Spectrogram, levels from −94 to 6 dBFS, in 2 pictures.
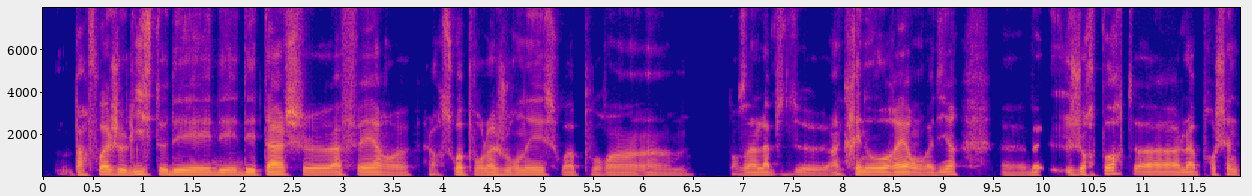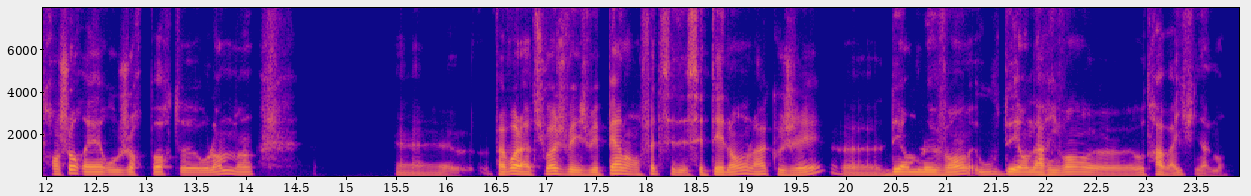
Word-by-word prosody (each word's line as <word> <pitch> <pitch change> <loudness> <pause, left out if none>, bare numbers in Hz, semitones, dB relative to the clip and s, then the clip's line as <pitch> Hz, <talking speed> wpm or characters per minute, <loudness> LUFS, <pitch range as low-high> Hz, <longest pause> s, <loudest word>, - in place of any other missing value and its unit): mmh, - - -20
parfois, 100 +4 +3
je 115 +1 +3
liste 110 0 +1
des 105 -2 +3
des 100 -1 +1
des 110 0 +2
tâches, 110 -1 +5
heu, 100 0 +1
à 100 - +4
faire, 105 -1 0
heu, 90 +1 -6 0.2
alors 110 -6 -11
soit 110 - +1
pour 100 -3 -4
la 95 +1 +2
journée, 100 +2 -2
soit 95 - -6
pour 95 - -7
un 90 -1 -4
un, 90 -2 -7
mmh, 85 +2 -14 0.4
dans 100 -2 -6
un 95 - +1
laps 100 -1 -2
de 90 -5 -6
un 115 - -4
créneau 105 -3 +1
horaire, 105 +2 +6
on 95 - -2
va 95 0 -2
dire. 120 +4 0 0.5
Heu, 90 0 -11
bah, 100 - -1 0.3
je 105 -2 0
reporte - - +1
à 110 -1 +2
la 110 0 +1
prochaine 120 -2 -4
tranche 125 - -3
horaire 115 -8 +2
ou 110 0 -4
je 105 +2 -5
reporte, 115 +3 -3
heu, - - -2
au 100 0 -2
lendemain. 115 -2 -3 1.4
Heu, 90 -1 -12 0.3
enfin 115 - 0
voilà, 115 -3 +6
tu 145 - -7
vois, 135 +1 +5
je 120 -3 -5
vais 110 -3 +1
je 100 - -5
vais 105 - 0
perdre, 145 +8 +3
en 110 -2 -5
fait, 115 +4 -4
ce 100 -4 -5
cet 95 +1 -3
élan-là 125 +4 +1
que 105 - -7
j'ai, 100 - -2 0.2
heu, 90 -1 -8
dès 120 +5 +4
en 110 - +2
me 110 -1 0
levant 110 +4 +1
ou 115 +2 -7
dès 115 0 +4
en 105 0 0
arrivant, 105 +2 +1
heu, 85 -3 -5
au 95 - -4
travail, 95 +1 -1
finalement. 70 -6 -12
105 Hz, 195 wpm, -23 LUFS, 95-115 Hz, 1.4 s, horaire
